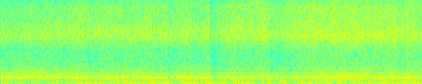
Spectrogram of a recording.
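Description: Strong wind buffeting the microphone, loud and steady.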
